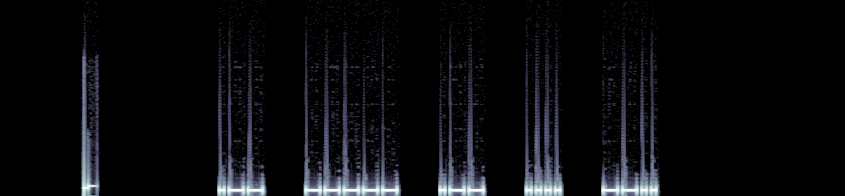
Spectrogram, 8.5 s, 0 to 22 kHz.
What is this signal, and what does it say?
Morse code, heard as a keyed tone, about 25 wpm, spaced as for 14 wpm, 700 Hz. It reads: W0WHZ
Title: USA Call Signs - 3x Character Spacing - 25wpm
